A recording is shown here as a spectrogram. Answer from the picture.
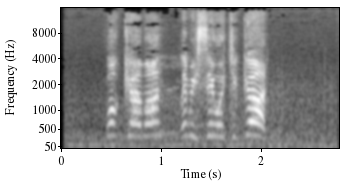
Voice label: marine, aussie; h2dialogue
